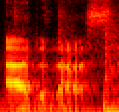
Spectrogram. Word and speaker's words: Adidas: We're looking at Nike and we're looking at Adidas. And yes, I pronounced both of them correctly. I don't give a shit how you pronounce it. It's Nike and Adidas, and if you don't like it, you're wrong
